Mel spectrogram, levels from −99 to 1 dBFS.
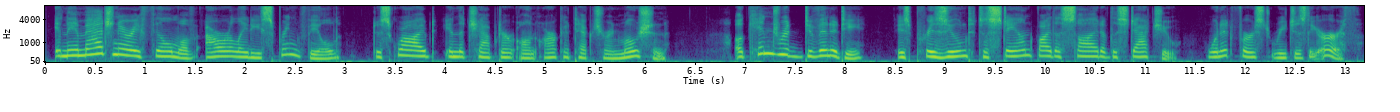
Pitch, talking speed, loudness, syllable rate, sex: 225 Hz, 160 wpm, -18 LUFS, 5.0 syllables/s, female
